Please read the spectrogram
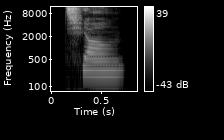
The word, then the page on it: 枪: qiāng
